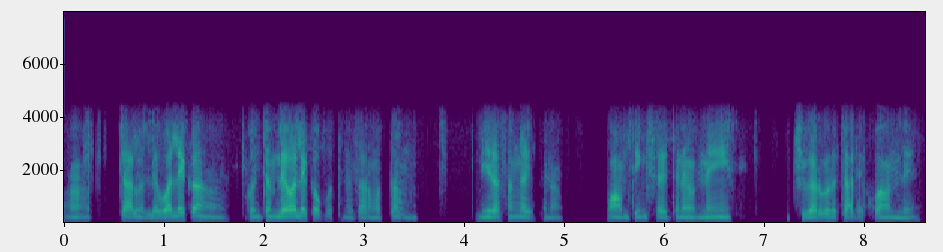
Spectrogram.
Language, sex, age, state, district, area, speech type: Telugu, male, 18-30, Telangana, Ranga Reddy, urban, conversation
